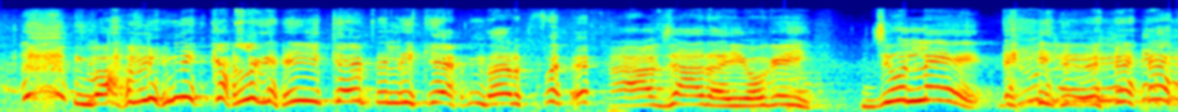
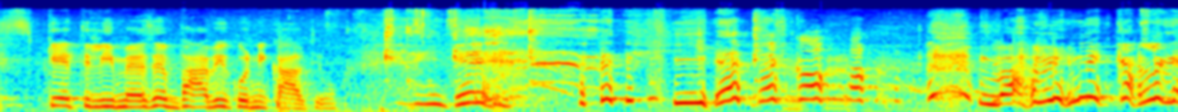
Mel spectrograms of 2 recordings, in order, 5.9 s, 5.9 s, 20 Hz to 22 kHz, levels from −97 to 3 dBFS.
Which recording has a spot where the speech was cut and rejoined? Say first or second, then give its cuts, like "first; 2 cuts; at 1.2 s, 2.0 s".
first; 1 cut; at 3.1 s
